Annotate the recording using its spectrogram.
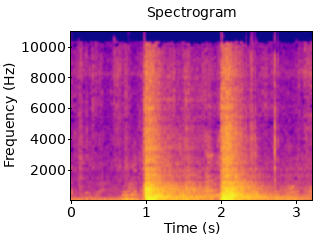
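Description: Heavy logs thud down onto a truck bed.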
